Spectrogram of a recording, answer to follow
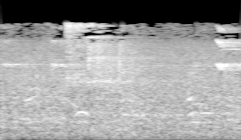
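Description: Indistinct voices echoing in a large gymnasium, with a few thuds on the wooden floor.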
